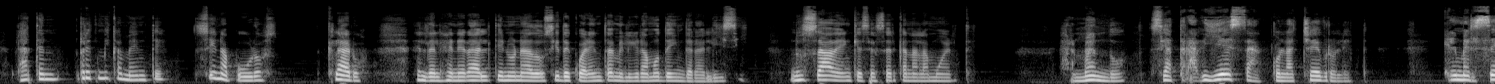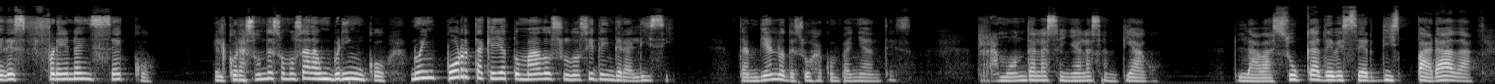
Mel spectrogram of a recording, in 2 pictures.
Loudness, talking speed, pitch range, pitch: -15 LUFS, 135 wpm, 165-220 Hz, 190 Hz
